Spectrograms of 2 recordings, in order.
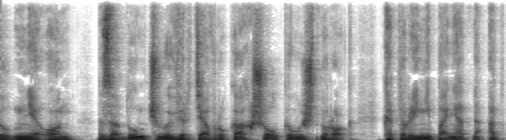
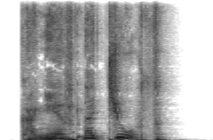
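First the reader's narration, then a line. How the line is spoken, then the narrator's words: Mocking wheeze. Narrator (Russian): насмешливо просипел Форсес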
